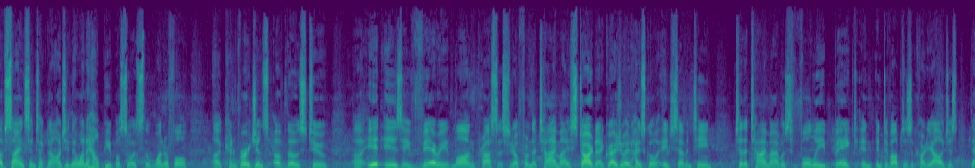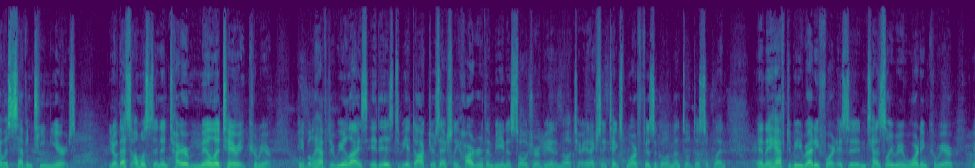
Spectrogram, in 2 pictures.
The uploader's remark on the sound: in Washington DC at CPAC for this interview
